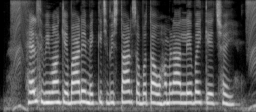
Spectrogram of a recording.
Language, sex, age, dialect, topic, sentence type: Maithili, female, 18-24, Southern/Standard, banking, question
